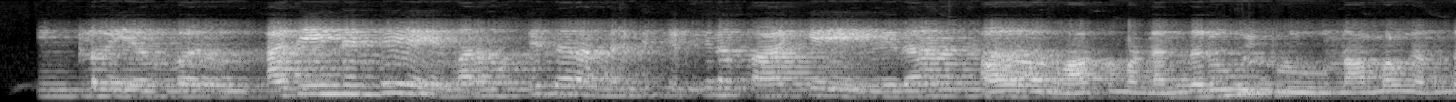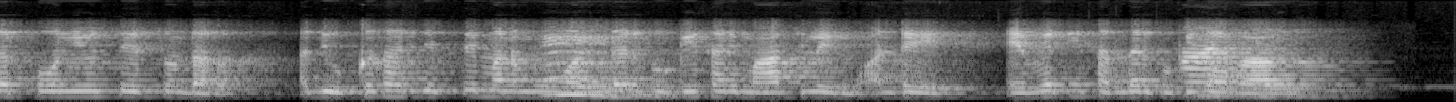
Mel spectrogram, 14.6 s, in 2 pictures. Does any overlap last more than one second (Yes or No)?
No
